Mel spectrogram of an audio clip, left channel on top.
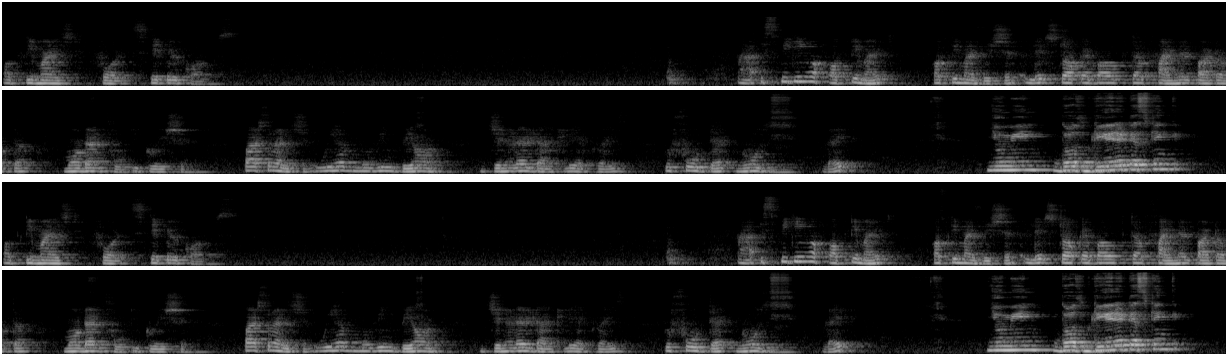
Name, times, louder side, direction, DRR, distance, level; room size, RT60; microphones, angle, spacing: voice 1, 0.0-2.3 7.3-8.9 9.3-12.5 12.9-14.2 14.7-16.6 17.0-18.5 18.9-20.1 20.4-20.7, right 1 dB, 40° right, 2 dB, 0.8 m, -31 dB
voice 2, 22.1-24.0, right 1 dB, 20° right, 1 dB, 1.6 m, -24 dB
7.7 x 5.1 x 5.8 m, 0.72 s
head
